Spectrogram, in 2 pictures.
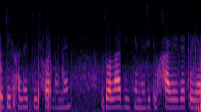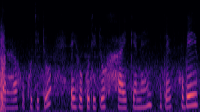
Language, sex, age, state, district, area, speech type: Assamese, female, 30-45, Assam, Morigaon, rural, spontaneous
